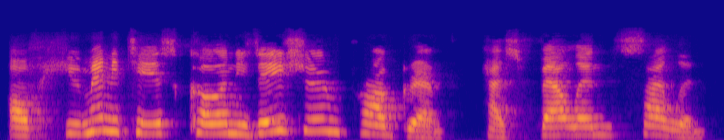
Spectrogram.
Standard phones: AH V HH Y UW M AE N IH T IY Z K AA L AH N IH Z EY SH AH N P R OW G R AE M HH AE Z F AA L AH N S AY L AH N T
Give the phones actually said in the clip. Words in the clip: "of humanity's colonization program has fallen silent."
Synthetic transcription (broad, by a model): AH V HH Y UW M AE N IH T IY Z K AA L AH N IH Z EY SH AH N P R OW G R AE M HH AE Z F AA L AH N S AY L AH N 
